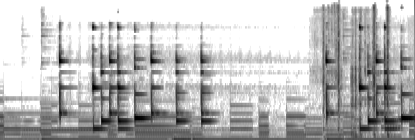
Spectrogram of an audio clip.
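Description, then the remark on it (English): A phone rings late at night with a melodic tune, bright chiming notes in quick succession repeating over a steady low hum, fairly loud, with no one speaking. “that's your phone. This late at night.”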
